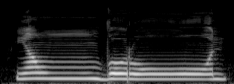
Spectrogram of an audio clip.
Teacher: تو ہم نون ساکن کو چھپاتے ہوئے لیکن غنہ کے ساتھ یہ حکم کو ادا کریں گے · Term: اخفاء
